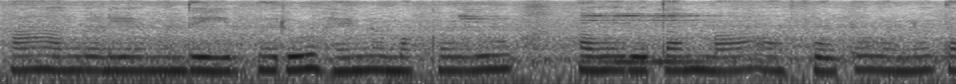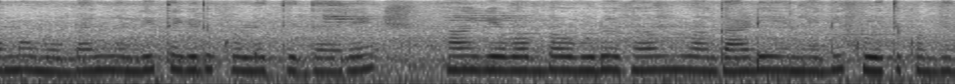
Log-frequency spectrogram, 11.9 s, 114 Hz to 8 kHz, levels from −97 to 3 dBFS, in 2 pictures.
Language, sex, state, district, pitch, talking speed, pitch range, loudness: Kannada, female, Karnataka, Belgaum, 225 Hz, 85 wpm, 220-230 Hz, -14 LUFS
